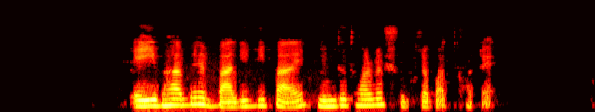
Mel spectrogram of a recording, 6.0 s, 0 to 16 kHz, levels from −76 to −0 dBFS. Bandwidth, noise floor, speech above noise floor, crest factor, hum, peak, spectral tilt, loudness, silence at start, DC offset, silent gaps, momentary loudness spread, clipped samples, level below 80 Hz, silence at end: 7.2 kHz; under -90 dBFS; over 72 dB; 18 dB; none; -2 dBFS; -7.5 dB/octave; -18 LUFS; 1.3 s; under 0.1%; none; 18 LU; under 0.1%; -56 dBFS; 1.05 s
